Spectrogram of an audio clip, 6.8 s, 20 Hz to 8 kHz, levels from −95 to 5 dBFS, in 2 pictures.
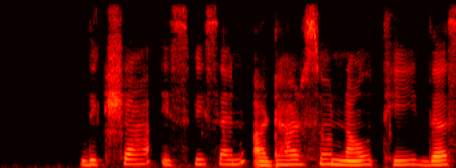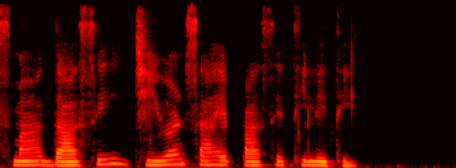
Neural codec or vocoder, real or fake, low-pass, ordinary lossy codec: none; real; none; none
